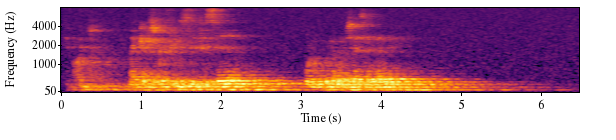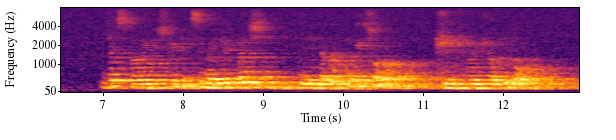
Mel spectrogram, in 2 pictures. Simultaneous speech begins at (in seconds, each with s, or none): none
